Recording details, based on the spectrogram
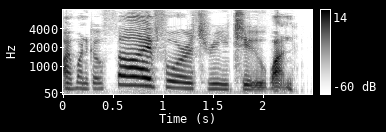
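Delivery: pitch and volume trailing downward. Speaker counting down numbers as an example: voice and volume falling. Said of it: "My voice is going down. My volume's going down".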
